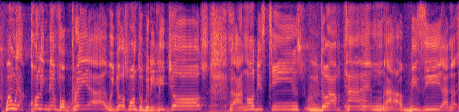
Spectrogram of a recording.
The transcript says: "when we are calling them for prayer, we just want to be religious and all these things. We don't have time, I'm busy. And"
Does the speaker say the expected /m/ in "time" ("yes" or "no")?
no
